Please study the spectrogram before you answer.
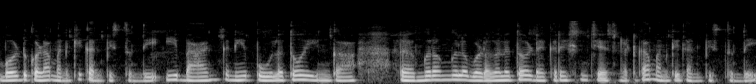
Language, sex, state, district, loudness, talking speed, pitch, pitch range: Telugu, female, Andhra Pradesh, Chittoor, -16 LUFS, 125 wpm, 190 Hz, 180-205 Hz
